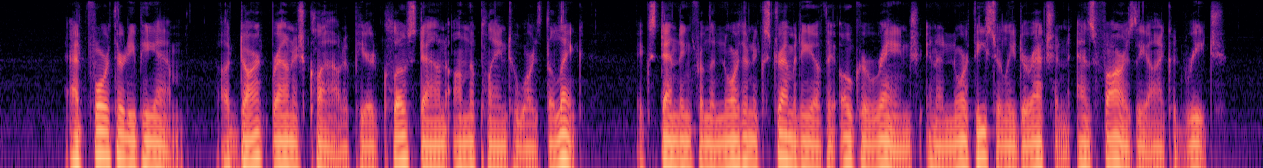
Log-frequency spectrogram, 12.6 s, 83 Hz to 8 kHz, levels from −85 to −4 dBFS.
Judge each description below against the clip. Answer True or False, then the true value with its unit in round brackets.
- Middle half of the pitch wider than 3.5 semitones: False (2.8 semitones)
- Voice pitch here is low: True (80 Hz)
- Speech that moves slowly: False (170 wpm)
